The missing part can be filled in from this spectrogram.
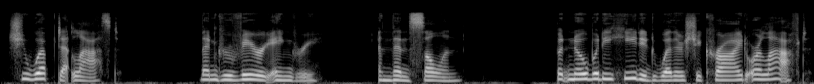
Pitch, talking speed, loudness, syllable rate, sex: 205 Hz, 140 wpm, -19 LUFS, 4.7 syllables/s, female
